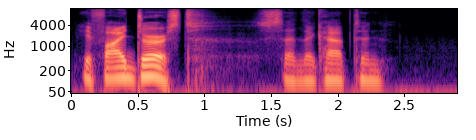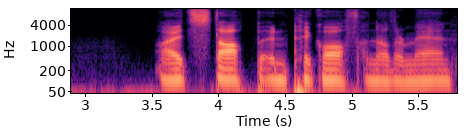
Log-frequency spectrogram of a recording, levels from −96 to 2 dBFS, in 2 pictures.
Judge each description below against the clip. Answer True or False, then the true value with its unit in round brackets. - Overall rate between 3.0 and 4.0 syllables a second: True (3.8 syllables/s)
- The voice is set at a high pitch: False (110 Hz)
